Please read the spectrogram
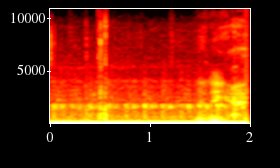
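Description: Mercedes 300SD's OM617 five-cylinder turbodiesel idling steadily, heard close to the tailpipe as an even low rumble.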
